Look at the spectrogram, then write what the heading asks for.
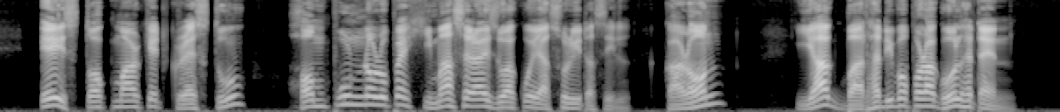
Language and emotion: Assamese, angry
